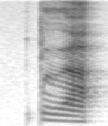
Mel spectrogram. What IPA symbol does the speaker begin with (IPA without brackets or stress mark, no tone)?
p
